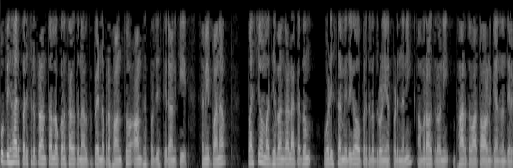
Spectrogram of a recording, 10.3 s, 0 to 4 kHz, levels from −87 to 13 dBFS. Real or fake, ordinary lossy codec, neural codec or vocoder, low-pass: real; none; none; 3.6 kHz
